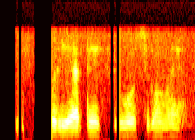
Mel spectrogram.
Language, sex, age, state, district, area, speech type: Hindi, male, 18-30, Rajasthan, Nagaur, rural, conversation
